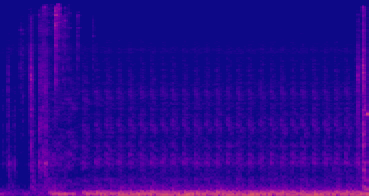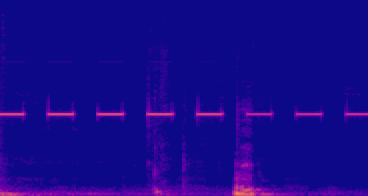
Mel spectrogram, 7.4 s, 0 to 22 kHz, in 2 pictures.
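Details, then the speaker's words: 1998 Isuzu Rodeo after starter motor replacement, cranked at full throttle to check for dead spots; even, steady cranking beat for about three seconds with no drop-outs, then a door chime; starter healthy, normal cranking. "have now verified that the starter motor is good has no dead spots and the starter is getting a signal and the car is able to turn off"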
